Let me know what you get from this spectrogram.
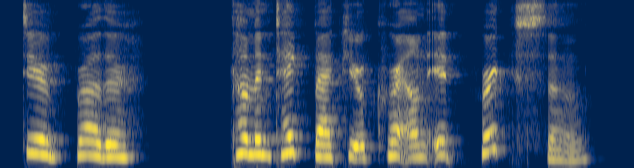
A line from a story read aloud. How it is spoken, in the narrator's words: The queen's son cried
